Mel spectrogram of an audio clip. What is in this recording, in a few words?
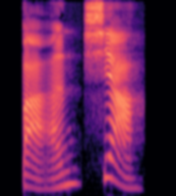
"ban3xia4", Chinese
